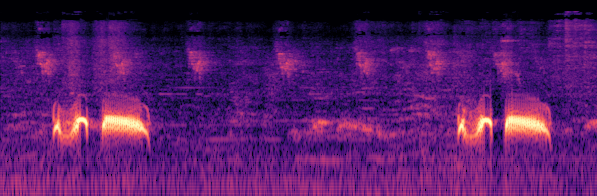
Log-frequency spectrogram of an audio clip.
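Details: ['Female spotted dove cooing to stimulate male doves: two loud phrases about four seconds apart, each two quick rising notes then a long falling coo, with a faint soft coo between and light high chirps from other birds.']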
